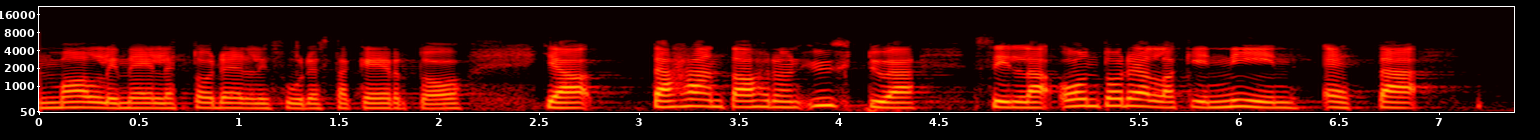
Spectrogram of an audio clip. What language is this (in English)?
Finnish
